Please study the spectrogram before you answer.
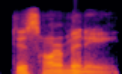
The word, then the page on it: Disharmony: American English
